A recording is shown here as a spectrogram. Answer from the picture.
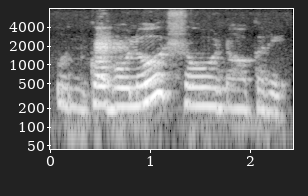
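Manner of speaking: slow, low, thickened possessed voice; भूत की मोटी आवाज़. Retold or imitated. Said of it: "आवाज मोटा हो गया". (धीमी, भारी, भूतिया आवाज़)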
